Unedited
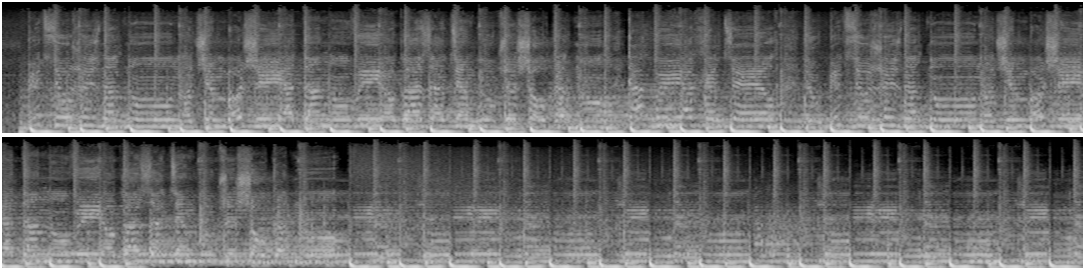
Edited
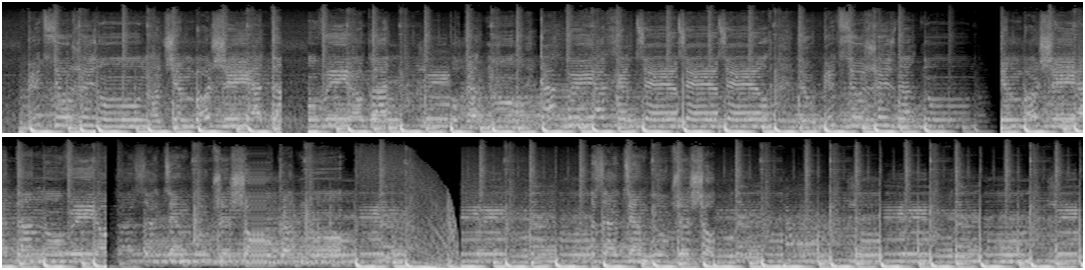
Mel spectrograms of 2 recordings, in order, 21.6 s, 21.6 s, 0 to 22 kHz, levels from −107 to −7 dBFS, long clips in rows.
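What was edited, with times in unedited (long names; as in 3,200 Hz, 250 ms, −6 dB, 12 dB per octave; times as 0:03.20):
0:00.94–0:01.26: remove
0:03.11–0:03.38: fill with room tone
0:04.17–0:05.39: swap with 0:16.65–0:17.31
0:07.22–0:07.63: repeat, 3 plays
0:08.85–0:10.05: fade out and dull
0:11.92–0:12.66: fade in
0:13.35: stutter 0.04 s, 4 plays
0:14.75: tape stop 0.59 s
0:18.00–0:18.31: remove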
